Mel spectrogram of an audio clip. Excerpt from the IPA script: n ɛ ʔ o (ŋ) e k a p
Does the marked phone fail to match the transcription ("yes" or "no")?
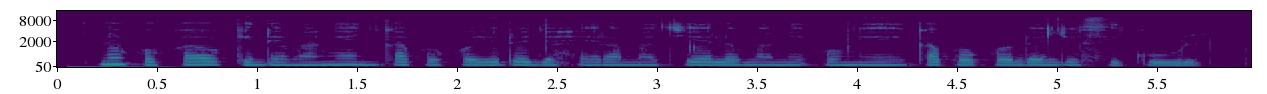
no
